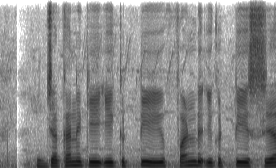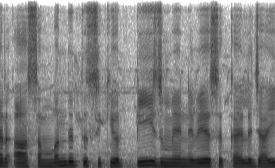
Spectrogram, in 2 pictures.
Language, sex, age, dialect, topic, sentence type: Maithili, male, 18-24, Eastern / Thethi, banking, statement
